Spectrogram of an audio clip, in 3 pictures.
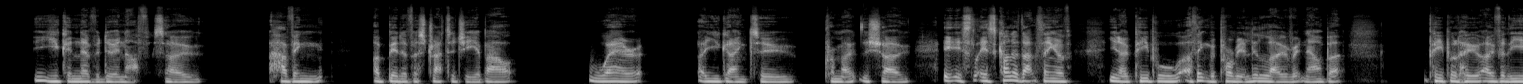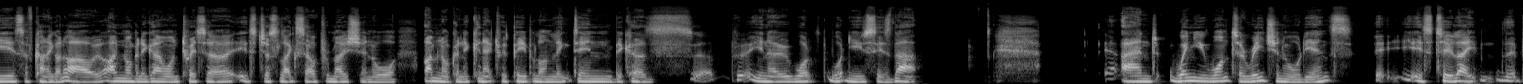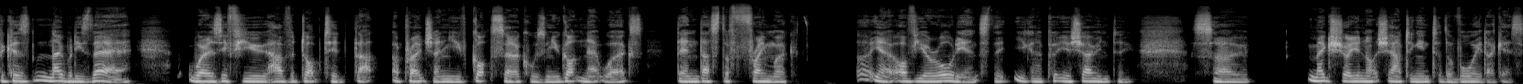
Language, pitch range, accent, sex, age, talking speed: English, 125-145 Hz, British, male, 30-49, 180 wpm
